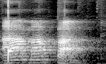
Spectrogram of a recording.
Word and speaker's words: Amapá: Quando eu falo, por exemplo, a palavra Amapá, a primeira coisa que a gente faz é dividir silabicamente e a gente percebe que a sílaba mais forte é a última, ou seja, Amapá É uma oxítona.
